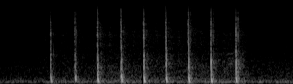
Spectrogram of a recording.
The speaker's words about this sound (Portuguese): Essa é uma porta que eu estou batendo.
